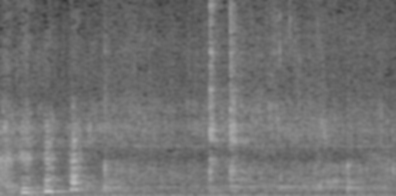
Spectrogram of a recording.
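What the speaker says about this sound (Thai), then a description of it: "เอา ปลาค่ะใส่ลงไป ค่อย ๆ ทอดนะคะ" Fish frying gently in oil over low heat, a soft, low sizzle close by. A few quick knocks and clinks come at the start and again midway, with no voices.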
